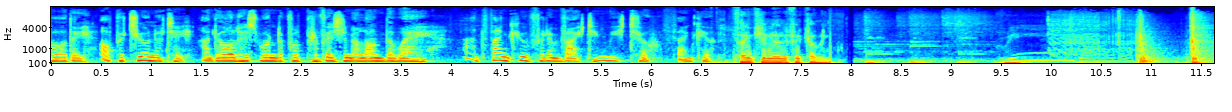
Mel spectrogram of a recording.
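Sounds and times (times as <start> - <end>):
speech: 0.0 - 8.0
door creaking: 9.8 - 11.6
door shutting with dull thuds: 10.4 - 11.6.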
